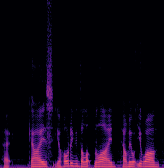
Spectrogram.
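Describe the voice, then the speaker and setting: A man voicing a brisk, obliging school cook in a visual novel. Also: fairly high pitch, fairly even intonation, darkish tone, faint music behind, voice pushed up, lightly acted. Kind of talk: visual novel character reading.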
